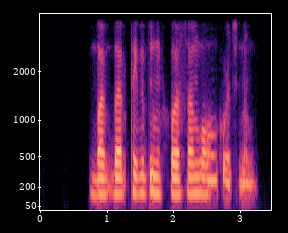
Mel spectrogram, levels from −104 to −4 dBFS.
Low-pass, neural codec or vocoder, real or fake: 3.6 kHz; autoencoder, 44.1 kHz, a latent of 192 numbers a frame, MeloTTS; fake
